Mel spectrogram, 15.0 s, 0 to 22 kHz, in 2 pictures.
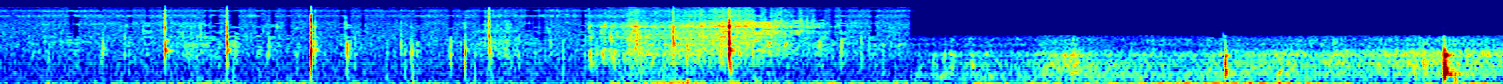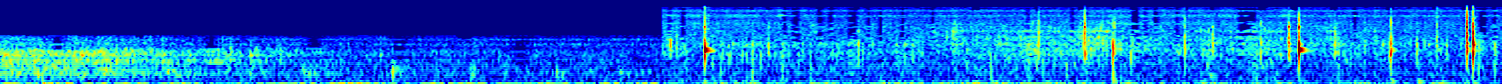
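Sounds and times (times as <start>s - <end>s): fish splashing in water: 2.6s - 4.6s.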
